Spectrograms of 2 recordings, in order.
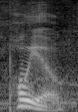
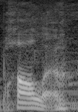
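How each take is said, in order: First: The middle consonant is a y sound. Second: The middle consonant is an l sound. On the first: The speaker calls it right. "it's like Poyo. that's not great, but it's, it's like that. That's that's closer" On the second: The speaker calls it wrong. "like Apollo, like the god Apollo, but like without the A. But I know that's wrong"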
